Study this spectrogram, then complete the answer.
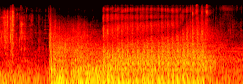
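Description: An automatic rifle fires in a game.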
